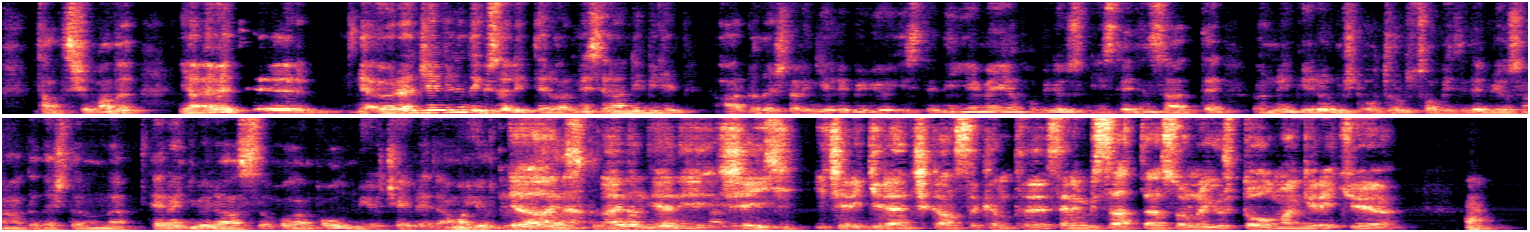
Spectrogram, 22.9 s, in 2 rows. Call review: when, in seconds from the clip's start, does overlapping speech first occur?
15 s

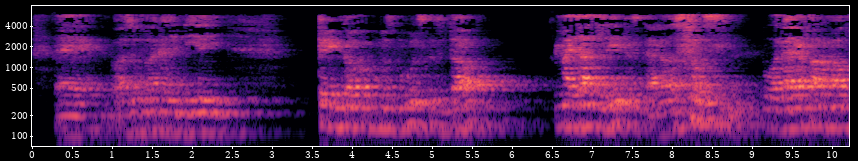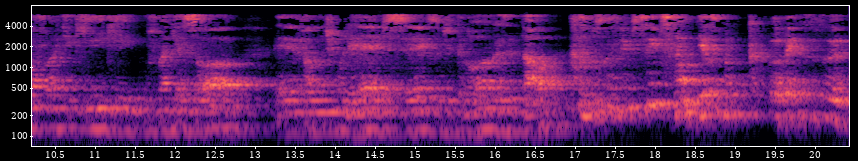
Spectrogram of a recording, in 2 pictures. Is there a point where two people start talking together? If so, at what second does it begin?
none

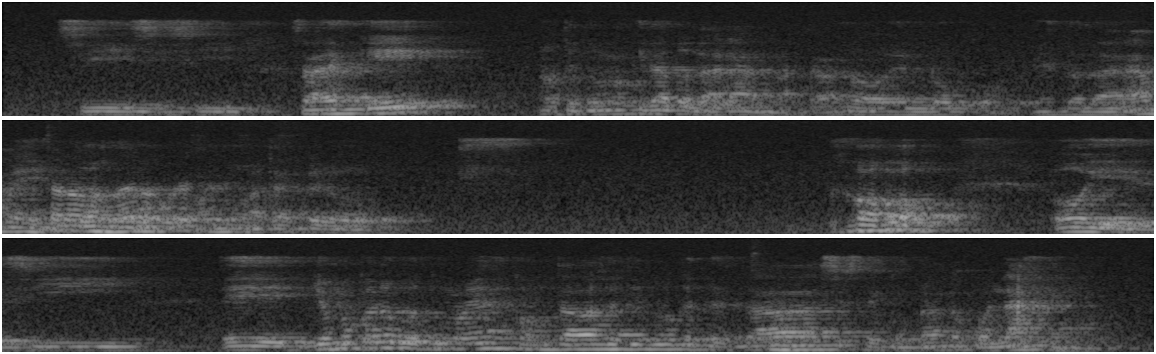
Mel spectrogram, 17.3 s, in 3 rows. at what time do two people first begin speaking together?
6 s

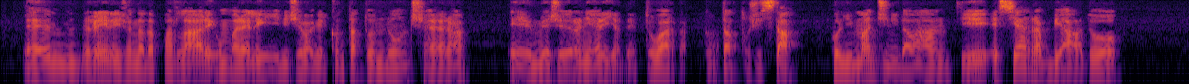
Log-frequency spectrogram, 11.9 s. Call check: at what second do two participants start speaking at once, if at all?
none

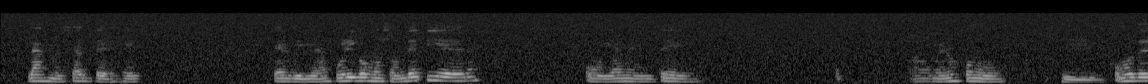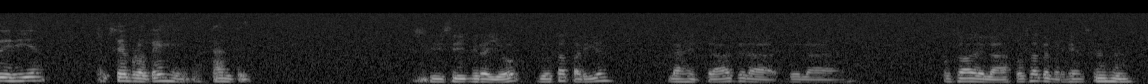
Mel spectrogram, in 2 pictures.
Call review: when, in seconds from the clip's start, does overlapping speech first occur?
none

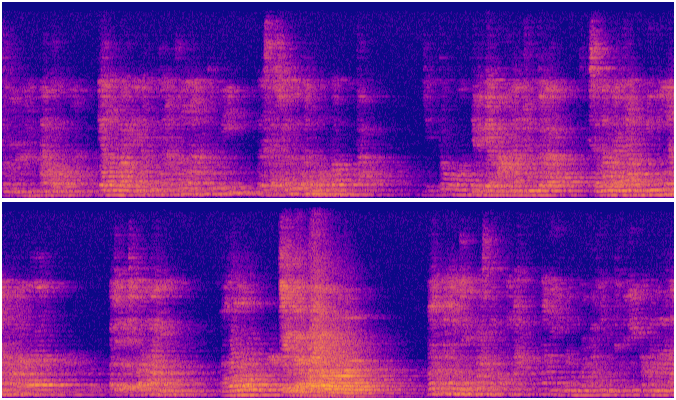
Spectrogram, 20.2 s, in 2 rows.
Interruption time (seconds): none

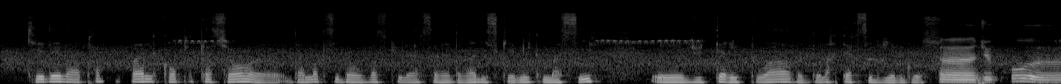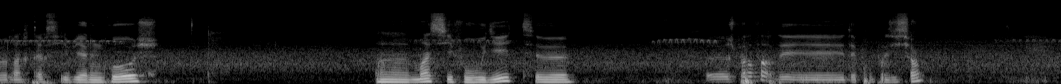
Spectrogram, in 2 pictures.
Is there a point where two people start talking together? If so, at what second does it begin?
none

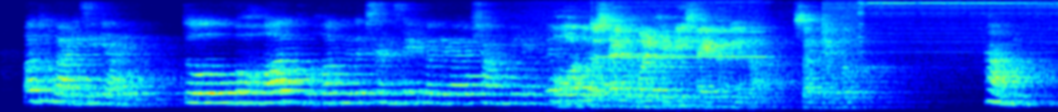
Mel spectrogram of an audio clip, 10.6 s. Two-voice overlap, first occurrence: 6 s

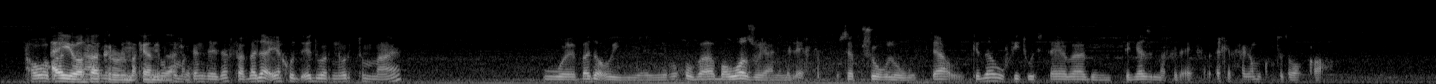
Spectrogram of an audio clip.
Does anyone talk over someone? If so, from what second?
1 s

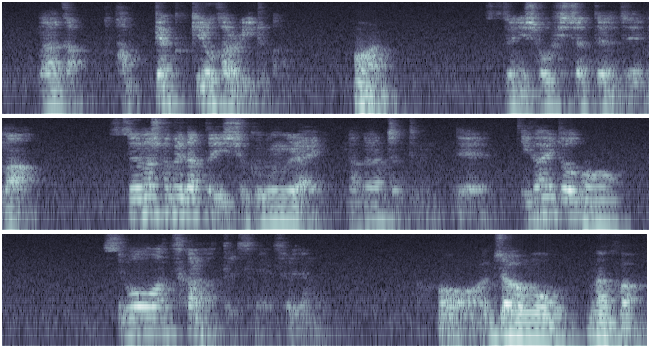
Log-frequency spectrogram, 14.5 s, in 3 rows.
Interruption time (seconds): none

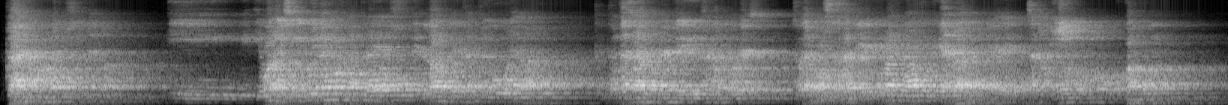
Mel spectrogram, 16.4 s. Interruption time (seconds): none

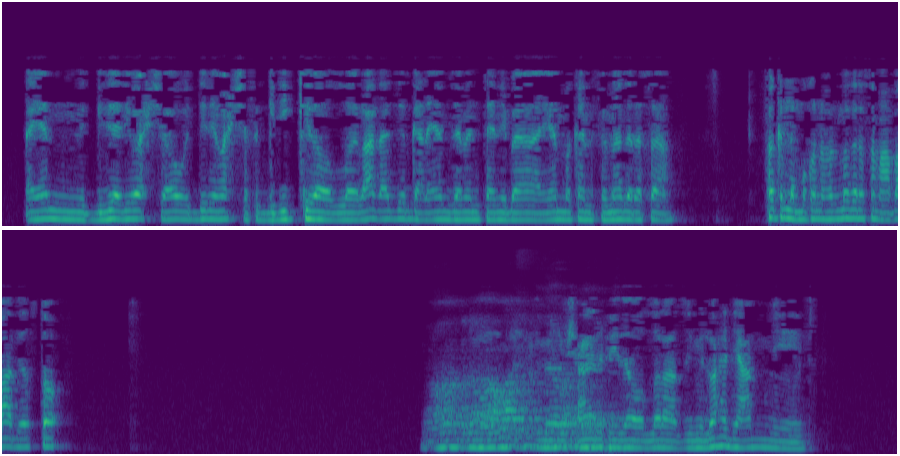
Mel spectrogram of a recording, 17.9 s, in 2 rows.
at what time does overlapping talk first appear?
14 s

